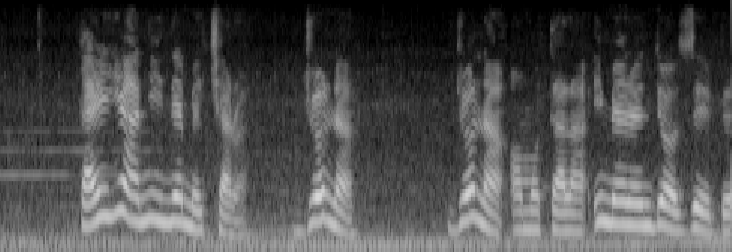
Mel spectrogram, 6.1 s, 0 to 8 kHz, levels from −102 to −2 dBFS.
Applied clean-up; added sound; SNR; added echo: none; Traffic noise, roadway noise; 15 dB; none.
